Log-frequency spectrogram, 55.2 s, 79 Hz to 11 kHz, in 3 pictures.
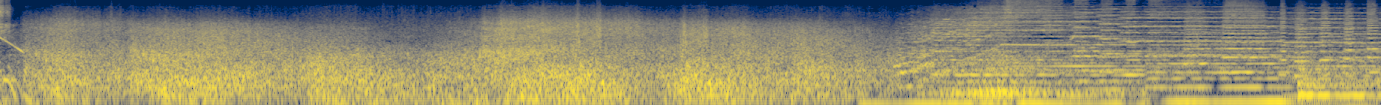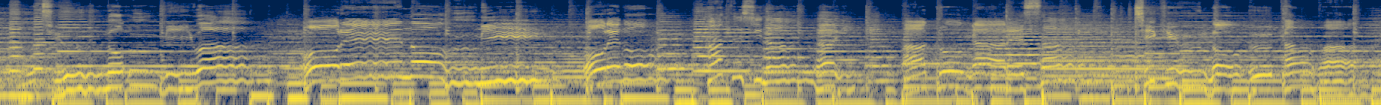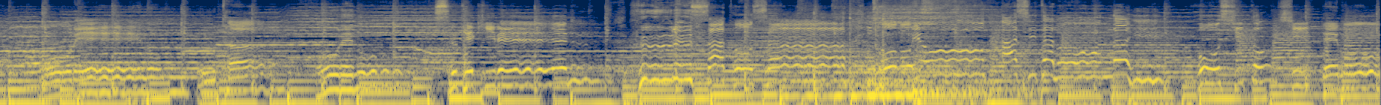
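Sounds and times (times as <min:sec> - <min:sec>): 
Japanese anime opening theme song with full band: 0:00.0 - 0:00.8, 0:12.0 - 0:55.2
ocean surf roaring: 0:00.0 - 0:20.1, 0:28.6 - 0:42.8, 0:46.7 - 0:53.7.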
